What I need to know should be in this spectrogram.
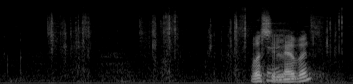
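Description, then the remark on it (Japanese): Several quick, soft papery flicks of thin Bible pages being turned to find Romans chapter 5, fairly quiet, followed by a short burst of someone speaking. “Just open the Bible.”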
